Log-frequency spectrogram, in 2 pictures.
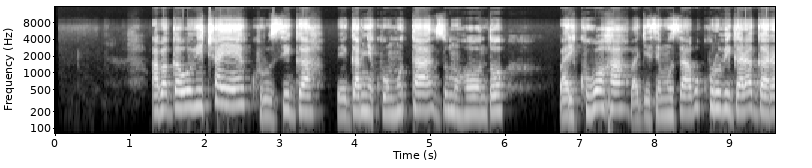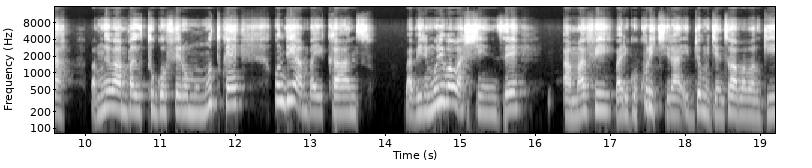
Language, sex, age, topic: Kinyarwanda, female, 25-35, health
